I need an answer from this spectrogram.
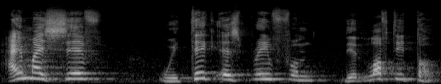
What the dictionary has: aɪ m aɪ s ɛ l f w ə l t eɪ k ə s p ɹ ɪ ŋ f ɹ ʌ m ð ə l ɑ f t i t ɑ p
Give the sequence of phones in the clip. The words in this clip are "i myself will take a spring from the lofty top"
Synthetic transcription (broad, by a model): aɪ m aɪ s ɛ f w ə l t eɪ k ə s p ɹ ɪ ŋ f ɹ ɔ m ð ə l ɑ f t i t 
